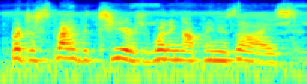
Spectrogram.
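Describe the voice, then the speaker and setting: A young woman reading visual novel narration aloud as a streamer, expressive and informal, with casual asides. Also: medium pitch, a little fast, slight background noise, poor audio.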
